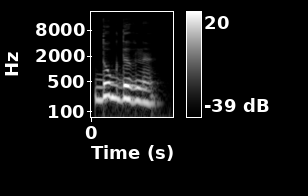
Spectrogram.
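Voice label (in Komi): "дугдывны", Komi, female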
